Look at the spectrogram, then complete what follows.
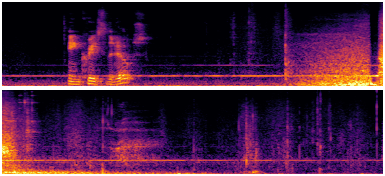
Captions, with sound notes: - Increase the dose. (sighing)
